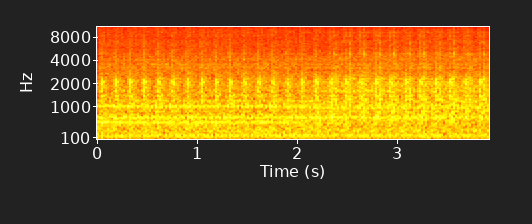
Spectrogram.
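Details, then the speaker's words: Subaru engine at idle, owner pressing on the timing belt tensioner makes much of the noise go away: quick metallic rattle about three ticks a second following engine speed; timing belt tensioner and timing gear rattle, replacement planned. "okay so it's the tensioner and the timing gear so what I need to do is replace the timing gear that's gonna be expensive"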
